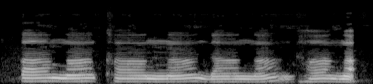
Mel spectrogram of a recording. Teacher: ক যেখান থেকে হবে সেখান থেকে ঙ, ক ঙ খ ঙ গ ঙ ঘ ঙ, একই জায়গা থেকে উচ্চারণ হবে।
